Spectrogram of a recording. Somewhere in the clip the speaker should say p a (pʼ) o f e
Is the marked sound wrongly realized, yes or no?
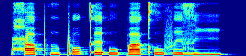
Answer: yes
